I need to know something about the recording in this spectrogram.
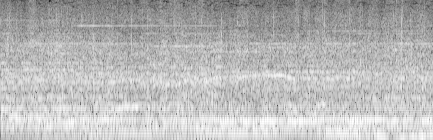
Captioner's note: crowd cheering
